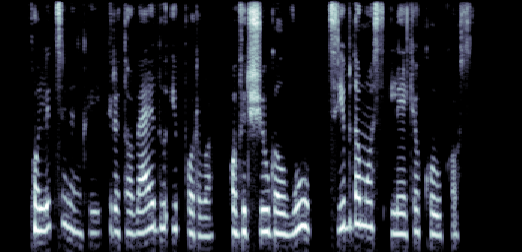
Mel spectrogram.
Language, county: Lithuanian, Telšiai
